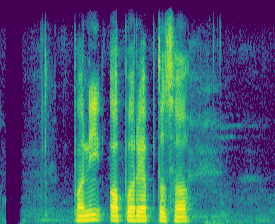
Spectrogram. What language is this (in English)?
Nepali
